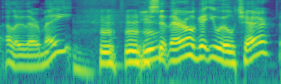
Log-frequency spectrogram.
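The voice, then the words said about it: Imitated Bristol English accent. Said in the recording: “lovely accent they have in Bristol”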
